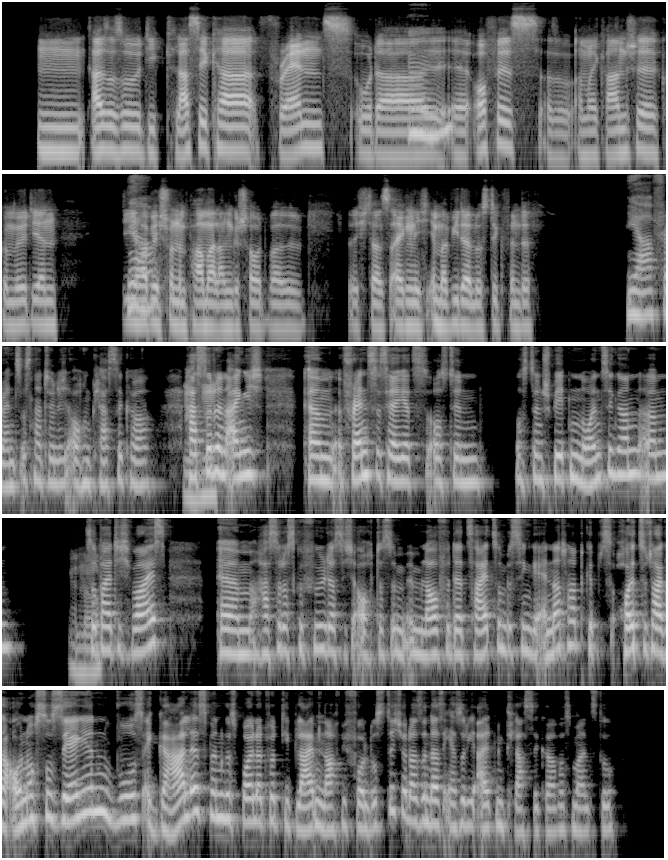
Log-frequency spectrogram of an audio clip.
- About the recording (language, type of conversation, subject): German, podcast, Wie gehst du mit Spoilern um?
- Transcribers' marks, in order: none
